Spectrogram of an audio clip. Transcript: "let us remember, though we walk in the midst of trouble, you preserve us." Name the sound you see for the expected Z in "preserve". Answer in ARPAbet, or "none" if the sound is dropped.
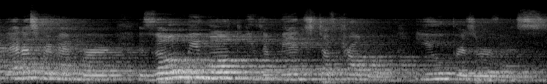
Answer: Z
